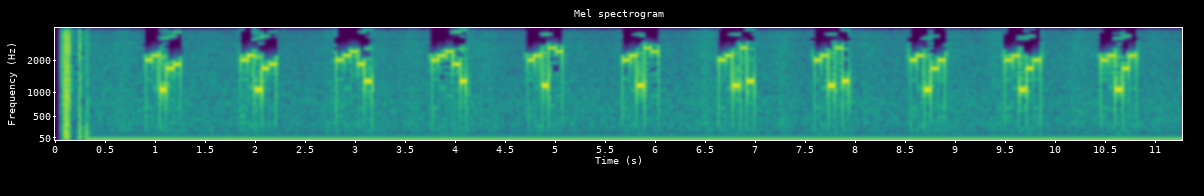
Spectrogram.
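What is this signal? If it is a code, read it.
Five-tone selective call (ZVEI), heard as quick runs of five tones, tones of about 70 ms. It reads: 89167 89167 89073 89073 89220 89220 89223 89223 89168 89168 89169
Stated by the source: ZVEI five-tone call received by SDR, from the server of Feuerwehr Orlamünde (fire brigade).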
